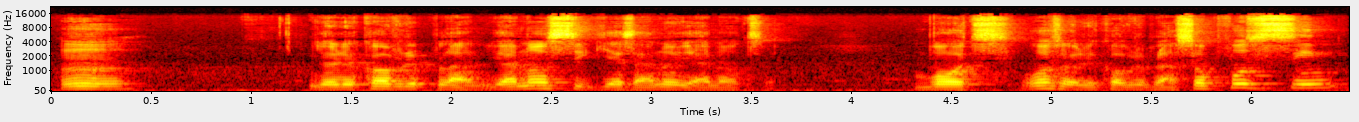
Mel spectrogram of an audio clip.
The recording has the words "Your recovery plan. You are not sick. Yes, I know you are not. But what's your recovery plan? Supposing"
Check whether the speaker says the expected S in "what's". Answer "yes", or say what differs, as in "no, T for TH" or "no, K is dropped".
no, S is dropped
